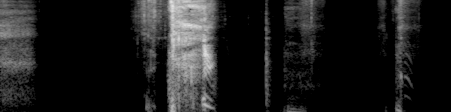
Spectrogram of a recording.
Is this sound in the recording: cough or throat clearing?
yes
